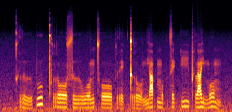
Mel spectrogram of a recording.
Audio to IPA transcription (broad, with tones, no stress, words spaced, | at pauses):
kʰrɯː˩˦puː˥˩p̚kʰroː˧ sɯː˧wo˦˥ntʰoː˧ pre˨˩k̚ troː˩˦nja˦˥p̚ mo˦˥k̚se˦˥k̚ʔiː˥˩pʰla˥˩j mo˥˩m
